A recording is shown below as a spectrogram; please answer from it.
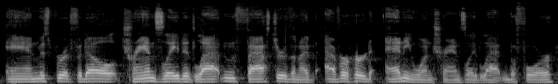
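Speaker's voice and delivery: ordinary talk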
